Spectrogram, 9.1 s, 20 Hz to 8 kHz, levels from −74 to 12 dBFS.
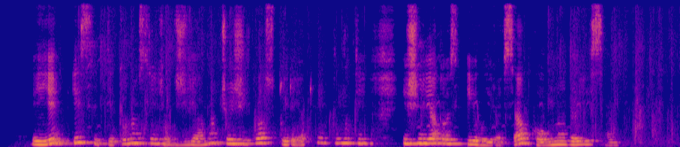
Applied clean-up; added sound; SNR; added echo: neural separator model SepFormer DNS4.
